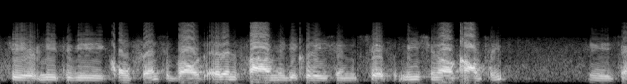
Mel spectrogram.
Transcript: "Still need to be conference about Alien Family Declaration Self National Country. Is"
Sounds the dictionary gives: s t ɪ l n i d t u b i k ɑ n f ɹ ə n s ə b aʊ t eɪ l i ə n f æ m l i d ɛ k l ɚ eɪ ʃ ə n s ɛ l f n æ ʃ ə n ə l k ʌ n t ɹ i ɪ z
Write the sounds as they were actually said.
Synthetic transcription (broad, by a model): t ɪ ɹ n i d t u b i k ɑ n f ɹ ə n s ə b aʊ t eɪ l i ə n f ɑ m i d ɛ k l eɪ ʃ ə n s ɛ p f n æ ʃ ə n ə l k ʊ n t i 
